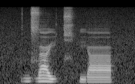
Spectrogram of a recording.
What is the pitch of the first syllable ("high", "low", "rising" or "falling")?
falling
